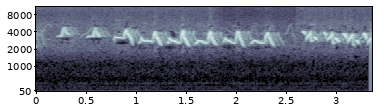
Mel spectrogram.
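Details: Javan bush lark on a training recording for songbirds: two clear high notes, then a rapid chain of jagged, scratchy chirps, a brief gap and a final quick twittering burst.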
